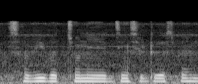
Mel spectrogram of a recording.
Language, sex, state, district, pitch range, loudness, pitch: Hindi, male, Bihar, Begusarai, 140-145 Hz, -13 LUFS, 140 Hz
